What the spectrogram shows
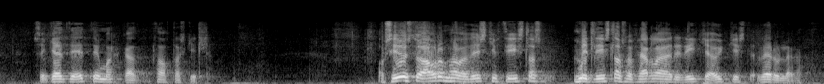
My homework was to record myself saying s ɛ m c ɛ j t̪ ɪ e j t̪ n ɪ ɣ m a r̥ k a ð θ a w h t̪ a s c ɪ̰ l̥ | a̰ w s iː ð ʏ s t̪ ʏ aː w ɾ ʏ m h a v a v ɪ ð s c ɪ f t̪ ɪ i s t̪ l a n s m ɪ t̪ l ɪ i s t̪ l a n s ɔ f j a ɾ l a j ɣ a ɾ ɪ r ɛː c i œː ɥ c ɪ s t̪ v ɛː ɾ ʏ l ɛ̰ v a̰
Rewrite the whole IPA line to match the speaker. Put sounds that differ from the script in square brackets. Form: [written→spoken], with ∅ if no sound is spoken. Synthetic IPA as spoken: s ɛ m c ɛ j t̪ ɪ e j t̪ n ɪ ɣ m a r̥ k a ð θ a w h t̪ a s c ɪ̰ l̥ | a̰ w s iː ð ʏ s t̪ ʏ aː w ɾ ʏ m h a v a v ɪ ð s c ɪ f t̪ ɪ i s t̪ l a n s m ɪ t̪ l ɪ i s t̪ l a n s ɔ f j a ɾ l a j ɣ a ɾ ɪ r [ɛː→iː] c [i→a] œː ɥ c ɪ s t̪ v ɛː ɾ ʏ l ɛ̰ [v→ɣ] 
